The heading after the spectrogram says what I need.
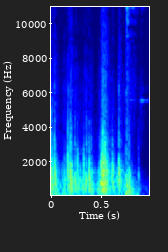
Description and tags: Table Soccer3
Recording during table soccer playing using 10 balls at once. I cutted out this part to use it as a basic groove.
